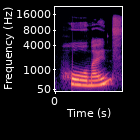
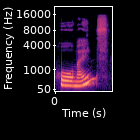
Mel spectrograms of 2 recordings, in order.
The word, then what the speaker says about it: hormones: the pronunciation here is hormones don't forget that h i need to hear it hormones and adrenaline they usually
